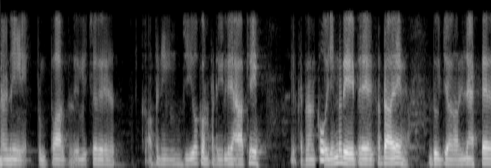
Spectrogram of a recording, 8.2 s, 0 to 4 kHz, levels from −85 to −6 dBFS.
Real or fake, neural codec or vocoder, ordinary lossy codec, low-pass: fake; codec, 16 kHz in and 24 kHz out, 0.6 kbps, FireRedTTS-2 codec; none; 3.6 kHz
